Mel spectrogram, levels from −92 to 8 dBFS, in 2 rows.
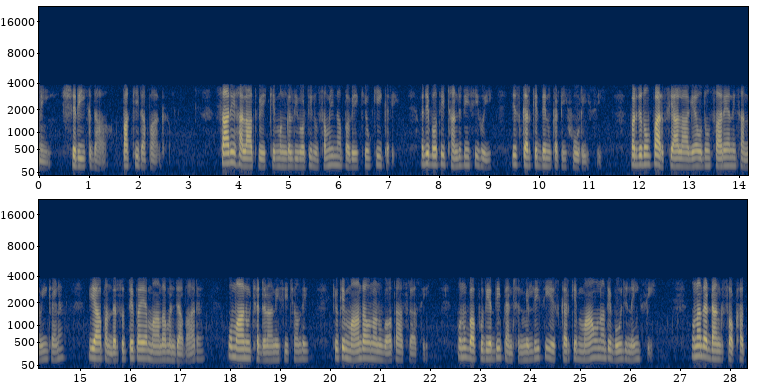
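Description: There are no technical faults to describe in this speech recording, which comes through a telephone-band line with nothing above 3.6 kHz.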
